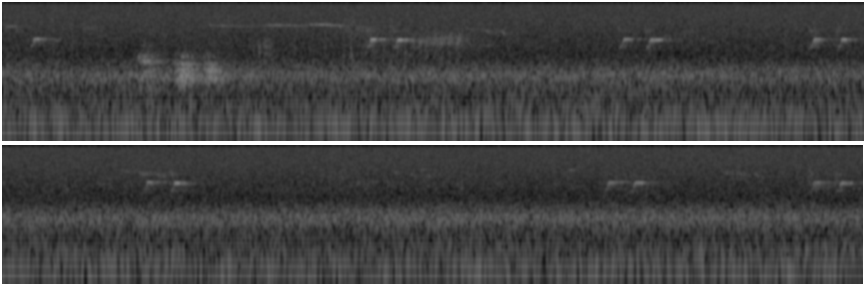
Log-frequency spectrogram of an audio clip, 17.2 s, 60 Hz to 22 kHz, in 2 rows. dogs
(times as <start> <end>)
1.4 2.3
